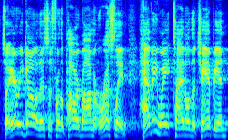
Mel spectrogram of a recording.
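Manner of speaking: high, hyped main-event call; hyped announcer build-up. Acted. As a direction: sell the title match big. High-energy intro of the main event.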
